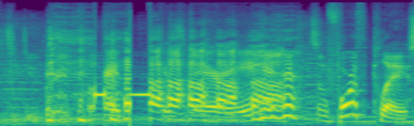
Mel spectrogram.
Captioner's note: laughs; beep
